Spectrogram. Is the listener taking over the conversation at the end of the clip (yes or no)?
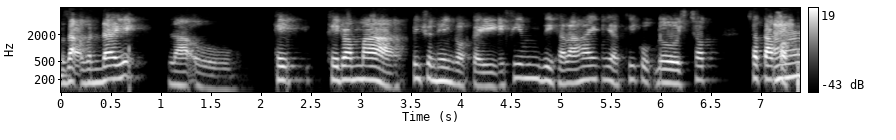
yes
